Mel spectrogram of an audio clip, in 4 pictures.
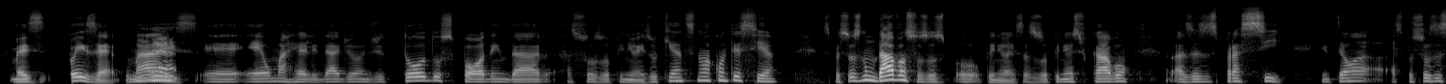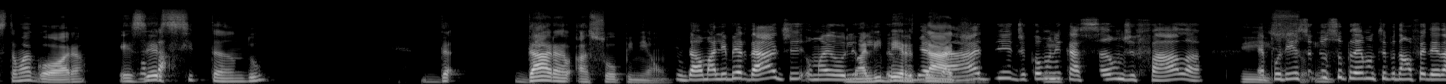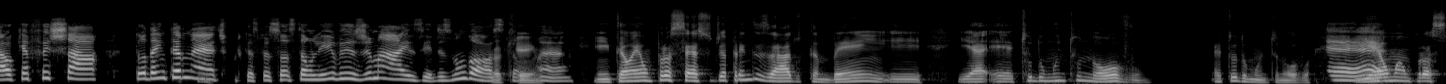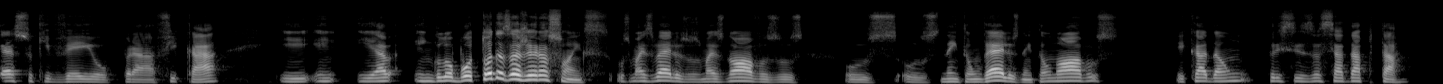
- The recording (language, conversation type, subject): Portuguese, podcast, Como lidar com interpretações diferentes de uma mesma frase?
- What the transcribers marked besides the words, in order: unintelligible speech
